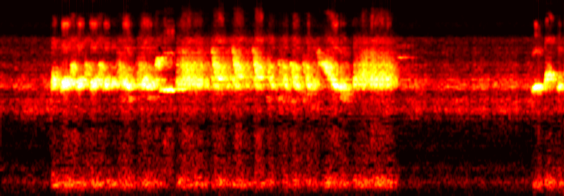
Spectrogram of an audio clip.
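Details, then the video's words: Long, rapid hbal-style phrase from a European goldfinch: dense, tinkling, high twittering notes roughly four per second for several seconds, then a pause and a fresh burst. "chant chardonneret hbal"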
